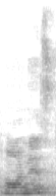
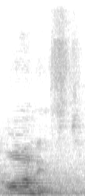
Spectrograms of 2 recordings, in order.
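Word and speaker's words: honest: পারবে এবার আমি আরেকটা যাব দি ম্যান ইজ অনেস্ট হ্যাঁ মনে করো দি ম্যান ইজ অনেস্ট এই উচ্চারণটা আমরা অনেকেই ভুল করি আমরা হনেস্ট বলি অনেক সময় না এটা হটা অর মতো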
